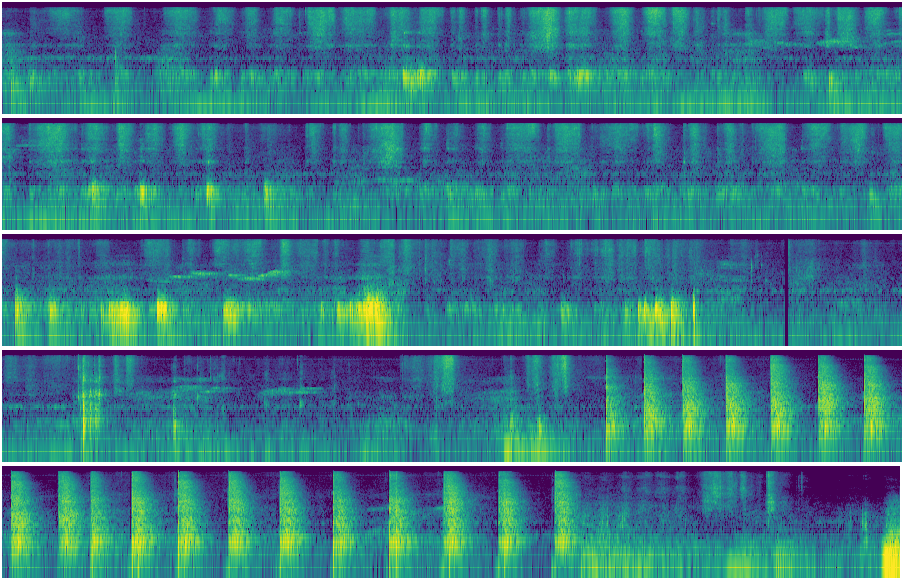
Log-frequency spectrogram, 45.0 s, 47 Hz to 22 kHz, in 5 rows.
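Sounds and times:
paintbrush strokes on wood: 0.1s - 25.0s, 30.9s - 32.8s.

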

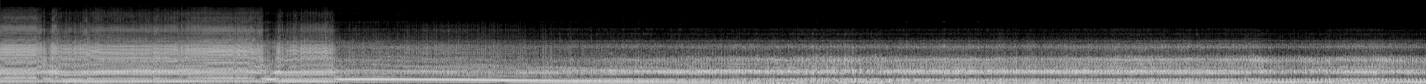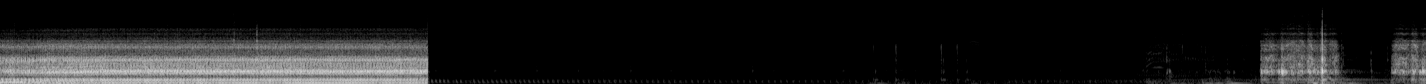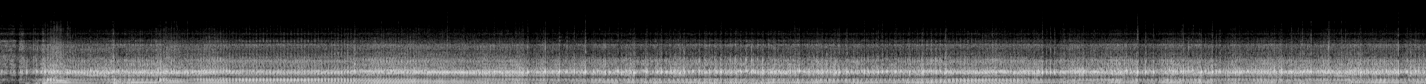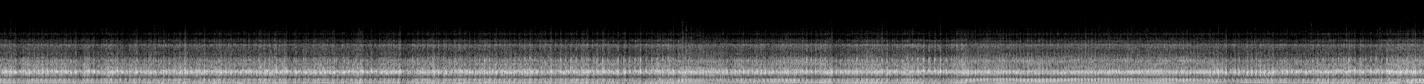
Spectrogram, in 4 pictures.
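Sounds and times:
off-road vehicle engine: 0.0s - 57.0s.

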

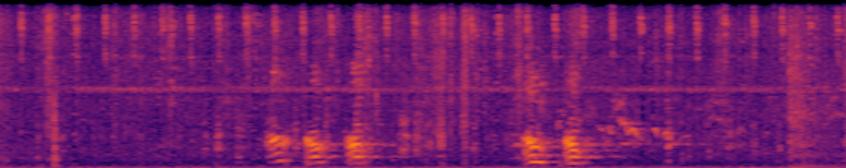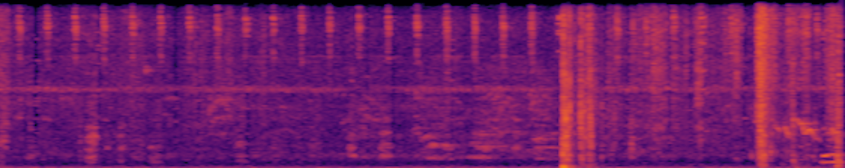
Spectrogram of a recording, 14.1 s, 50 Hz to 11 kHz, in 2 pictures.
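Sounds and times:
movement sounds: 11.2s - 14.0s.

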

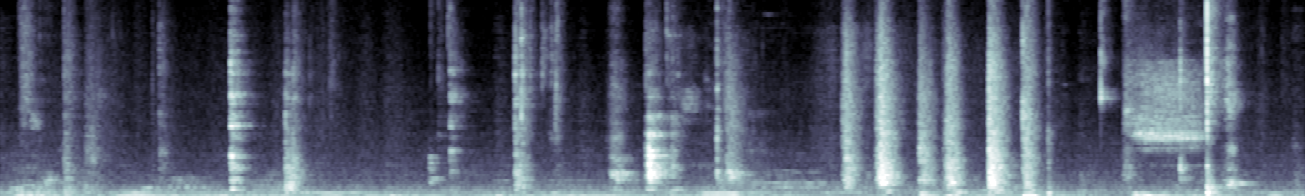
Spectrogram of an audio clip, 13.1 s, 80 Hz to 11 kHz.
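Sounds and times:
dishes and utensils clinking: 2.3s - 3.1s, 4.3s - 7.6s.

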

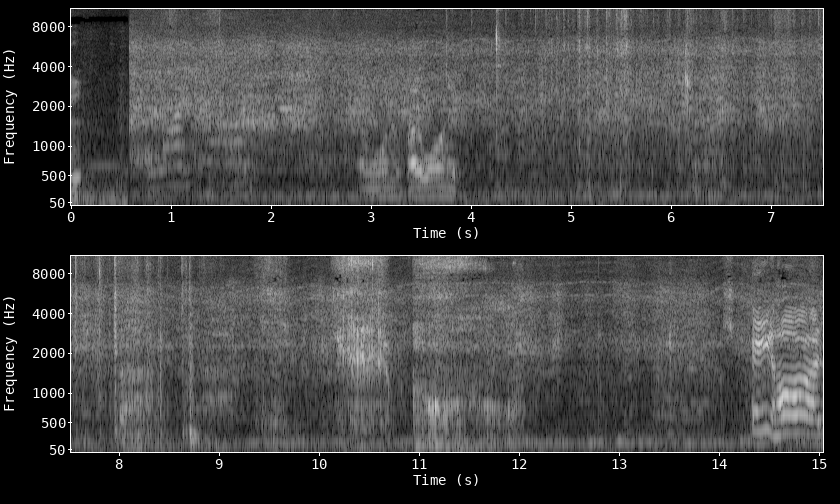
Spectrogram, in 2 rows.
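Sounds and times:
paper bag rustling: 4.6s - 8.8s.

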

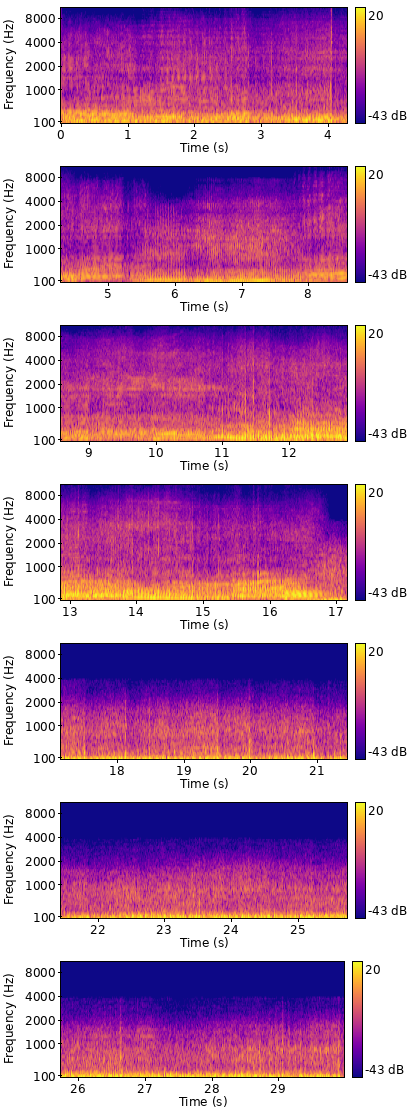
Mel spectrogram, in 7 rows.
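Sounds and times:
motorcycle engines revving: 0.0s - 18.8s
heavy low rumble: 16.3s - 29.9s.

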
